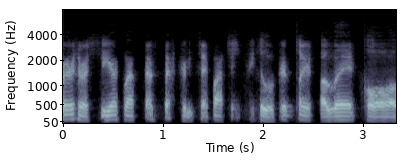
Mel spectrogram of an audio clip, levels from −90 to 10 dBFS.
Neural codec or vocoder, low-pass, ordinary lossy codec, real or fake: codec, 16 kHz, 0.5 kbps, FreqCodec, larger model; 7.2 kHz; MP3, 48 kbps; fake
